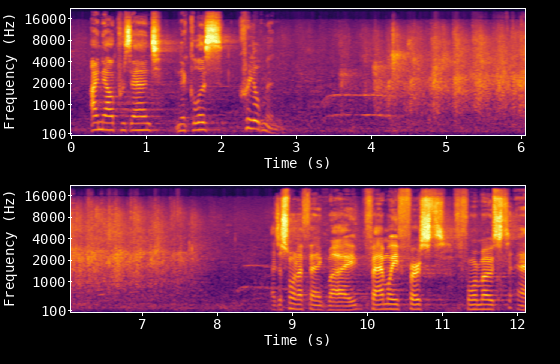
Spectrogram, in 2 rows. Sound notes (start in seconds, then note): 3.5 applause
